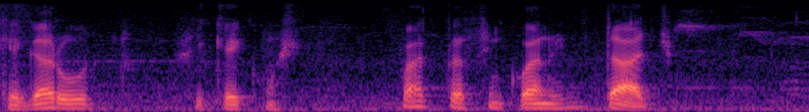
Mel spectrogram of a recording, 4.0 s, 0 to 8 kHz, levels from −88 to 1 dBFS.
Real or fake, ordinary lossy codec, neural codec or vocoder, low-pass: real; none; none; 7.2 kHz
